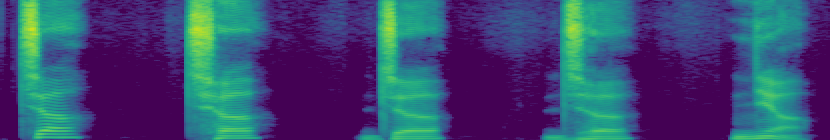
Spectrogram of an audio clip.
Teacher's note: ये आवाजें तब बनती हैं जब हमारी जीभ मुंह की छत, मतलब वो जो हार्ड वाला हिस्सा होता है ना, जिसे कठोर तालू कहते हैं, उससे टकराती है। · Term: तालव्य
